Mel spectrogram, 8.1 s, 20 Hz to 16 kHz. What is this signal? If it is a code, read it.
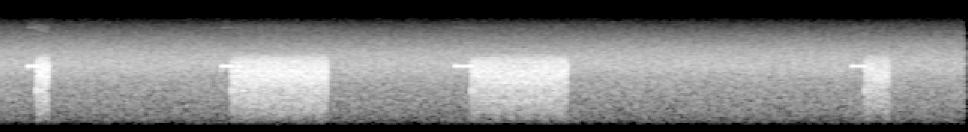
ACARS aircraft data, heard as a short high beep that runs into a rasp, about 2400 baud, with radio hiss and a squelch burst at the end.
